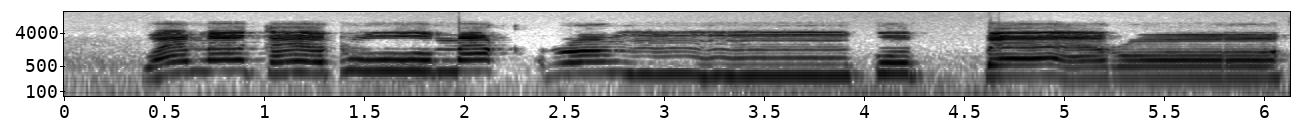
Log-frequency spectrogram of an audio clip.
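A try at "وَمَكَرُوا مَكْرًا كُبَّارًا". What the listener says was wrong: Nah, Ibu, ketika Ibu tadi membaca dalam ayat, kafnya kurang. Nah, tapi ketika tadi kita baca hanya satu kata saja, makron sudah bagus. Namun ketika dimasukkan, hilang lagi dia Ibu.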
